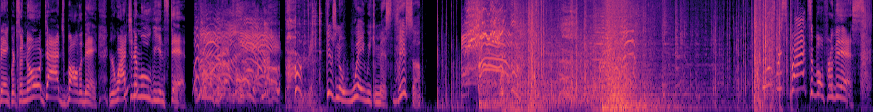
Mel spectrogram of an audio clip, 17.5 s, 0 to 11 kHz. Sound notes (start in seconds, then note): 3.9 cheering; 9.2 screaming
